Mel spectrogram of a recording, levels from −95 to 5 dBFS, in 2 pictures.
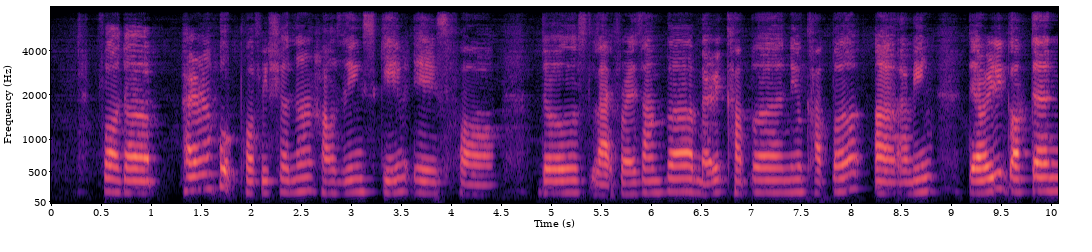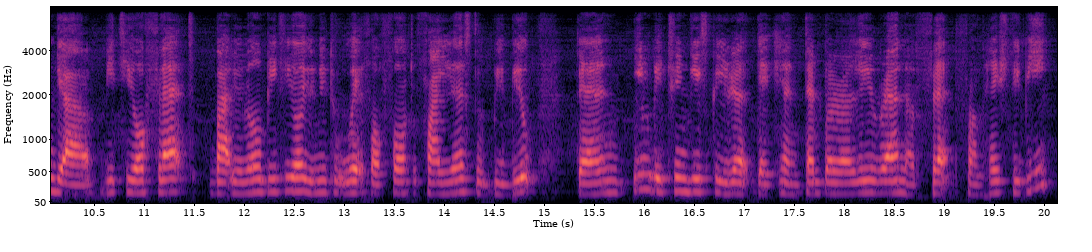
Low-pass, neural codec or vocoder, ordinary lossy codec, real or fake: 7.2 kHz; codec, 44.1 kHz, 2.6 kbps, SNAC; none; fake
